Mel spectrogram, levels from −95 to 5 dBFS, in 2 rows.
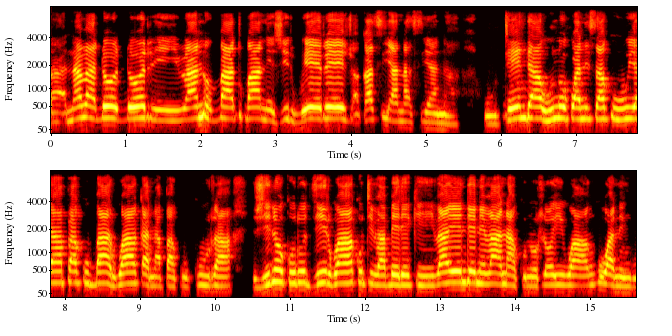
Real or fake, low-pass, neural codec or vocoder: real; 7.2 kHz; none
